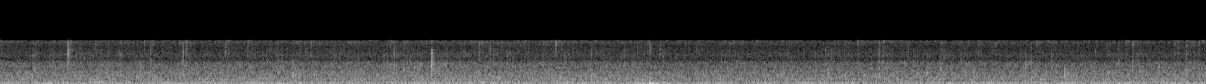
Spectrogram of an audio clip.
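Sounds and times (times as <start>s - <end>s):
steady rain hiss: 0.0s - 12.0s
raindrop taps: 0.2s - 12.0s.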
